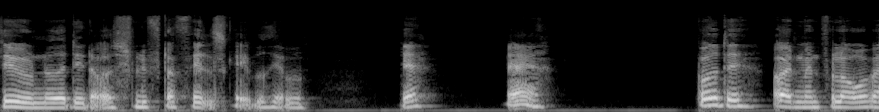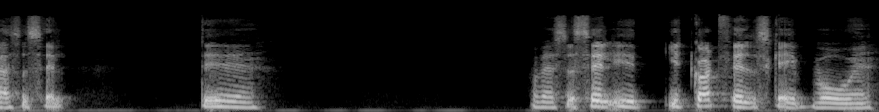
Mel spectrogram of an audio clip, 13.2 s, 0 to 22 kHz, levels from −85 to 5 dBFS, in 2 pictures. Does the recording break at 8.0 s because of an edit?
no; 1 cut; at 2.9 s

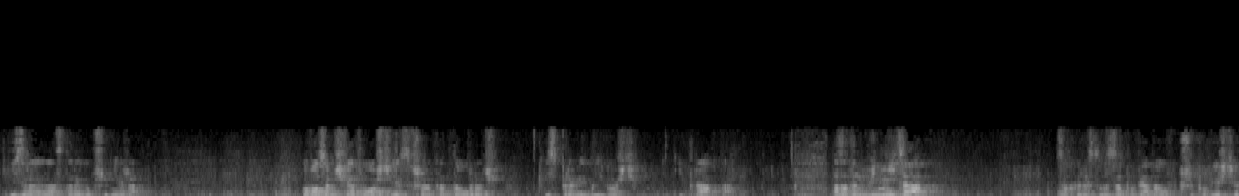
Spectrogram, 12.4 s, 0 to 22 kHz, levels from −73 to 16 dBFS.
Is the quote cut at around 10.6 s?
yes; 3 cuts; at 3.0 s, 8.3 s, 10.6 s

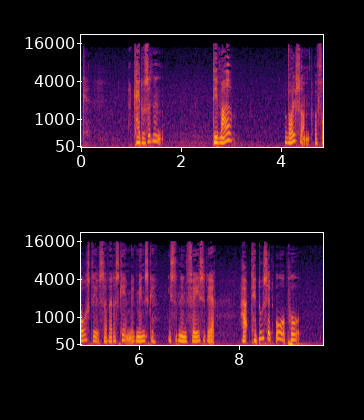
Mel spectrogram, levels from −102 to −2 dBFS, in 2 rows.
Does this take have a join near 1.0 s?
no; 0 cuts

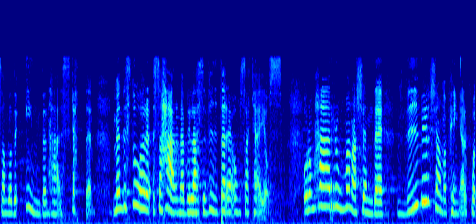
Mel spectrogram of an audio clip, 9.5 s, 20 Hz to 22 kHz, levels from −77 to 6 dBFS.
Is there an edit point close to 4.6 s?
no; 2 cuts; at 2.2 s, 6.1 s

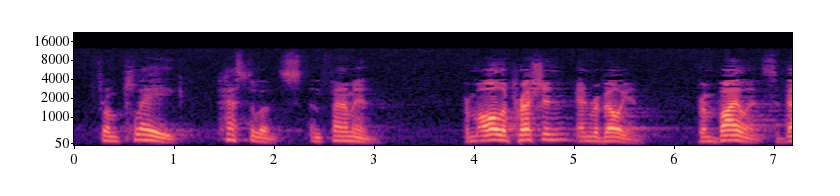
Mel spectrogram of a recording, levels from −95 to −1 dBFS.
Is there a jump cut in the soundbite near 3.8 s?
yes; 2 cuts; at 3.8 s, 5.0 s

